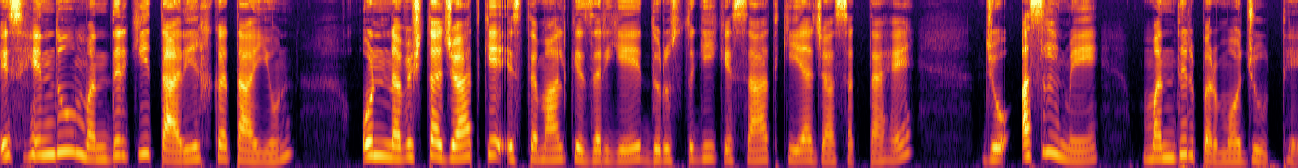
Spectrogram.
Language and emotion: Urdu, neutral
